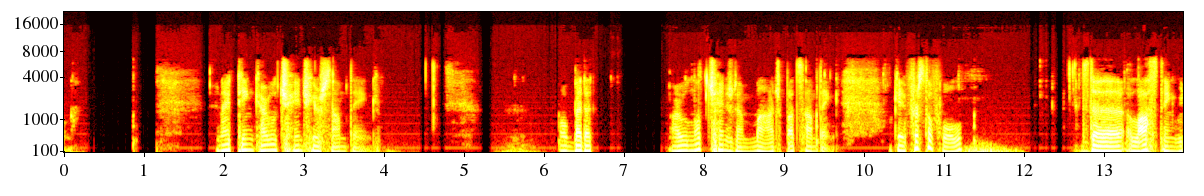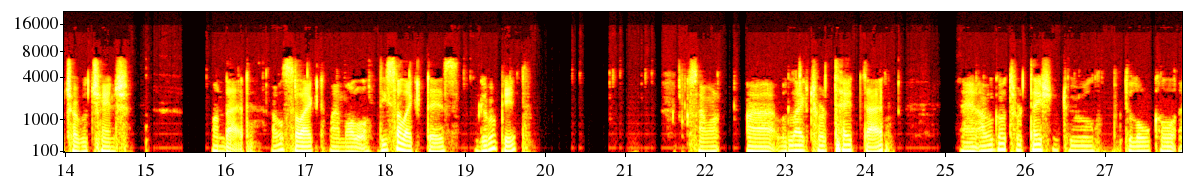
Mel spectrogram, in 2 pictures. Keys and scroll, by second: 8.8 p, 23.2 c.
